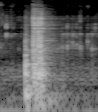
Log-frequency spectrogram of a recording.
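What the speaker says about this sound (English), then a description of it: "I'm brewing my coffee, y'all." Coffee being brewed by hand without a coffee maker gives a single short liquid splash or drip against a glass vessel, close and fairly quiet.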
